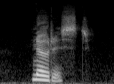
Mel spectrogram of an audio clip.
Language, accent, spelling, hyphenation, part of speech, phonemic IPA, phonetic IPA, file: English, US, noticed, no‧ticed, verb, /ˈnoʊ.tɪst/, [ˈnoʊ.ɾɪst], En-us-noticed.ogg
- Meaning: simple past and past participle of notice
